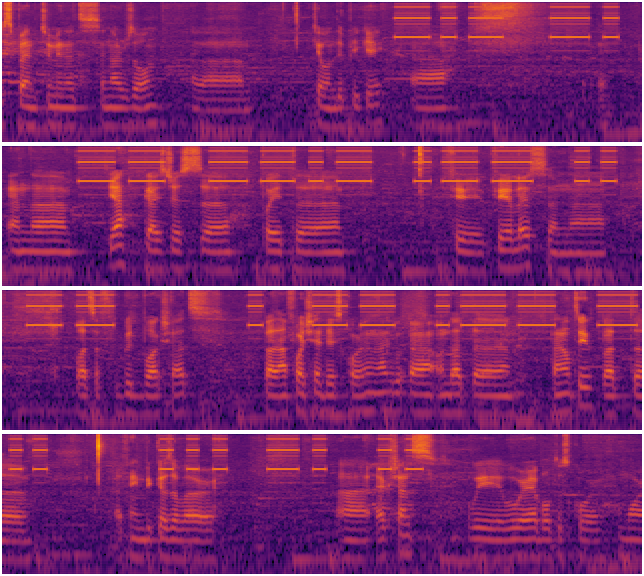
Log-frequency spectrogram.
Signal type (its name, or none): Morse code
